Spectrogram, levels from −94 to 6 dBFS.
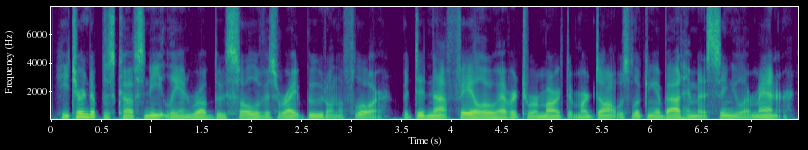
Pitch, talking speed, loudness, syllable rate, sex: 135 Hz, 275 wpm, -18 LUFS, 6.3 syllables/s, male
